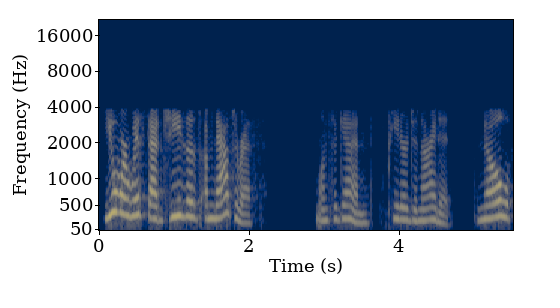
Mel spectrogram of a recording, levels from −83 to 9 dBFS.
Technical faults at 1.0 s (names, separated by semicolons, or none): iLBC codec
